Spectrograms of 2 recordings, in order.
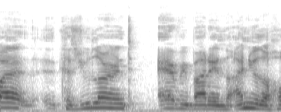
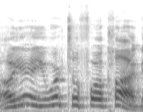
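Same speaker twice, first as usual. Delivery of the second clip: much higher, sing-song boss voice; mock boss; 10 semitones higher than usual. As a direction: mimic a sweet-talking manager. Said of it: "They'd be like".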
